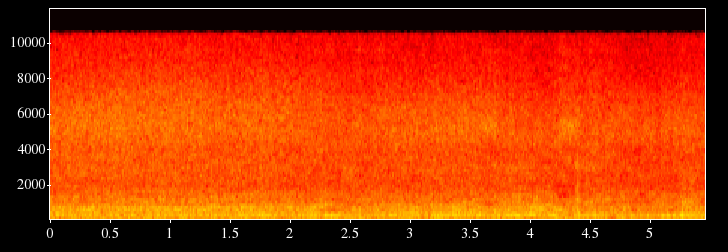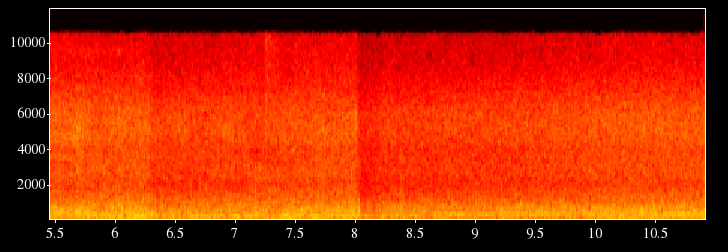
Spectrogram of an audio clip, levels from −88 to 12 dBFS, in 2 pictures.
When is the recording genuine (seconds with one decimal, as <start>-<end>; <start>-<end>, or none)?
0.0-2.2; 2.7-3.6; 5.9-6.9; 7.5-10.9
